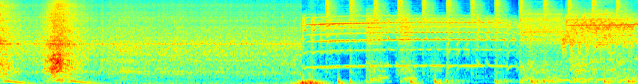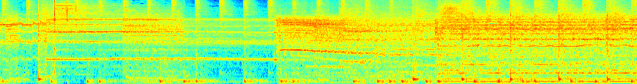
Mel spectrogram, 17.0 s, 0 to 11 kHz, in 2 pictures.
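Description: An MV Agusta F3 675 sport motorcycle starts with a cranking whir, catches and idles, then its engine is blipped through a series of sharp, rising revs that fall back between bursts, loud and close.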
